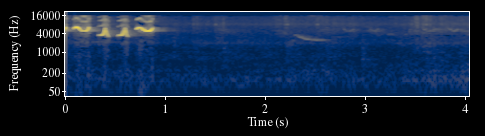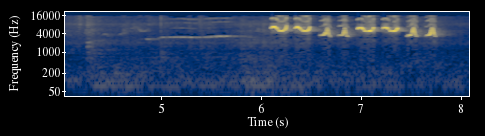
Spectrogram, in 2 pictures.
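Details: Male Cinereous tit giving two bursts of rapid, high, wavy whistled notes, each about a second long and separated by several seconds of near silence with a faint thin whistle.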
